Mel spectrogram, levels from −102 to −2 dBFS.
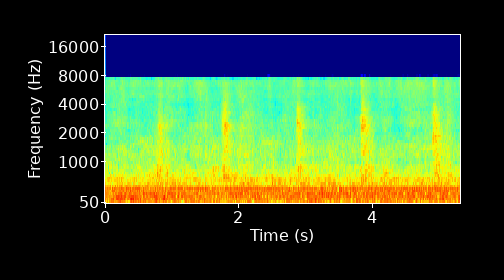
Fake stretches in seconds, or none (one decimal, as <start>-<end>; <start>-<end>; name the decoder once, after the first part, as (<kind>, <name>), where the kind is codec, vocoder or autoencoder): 0.5-3.7 (codec, SNAC)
